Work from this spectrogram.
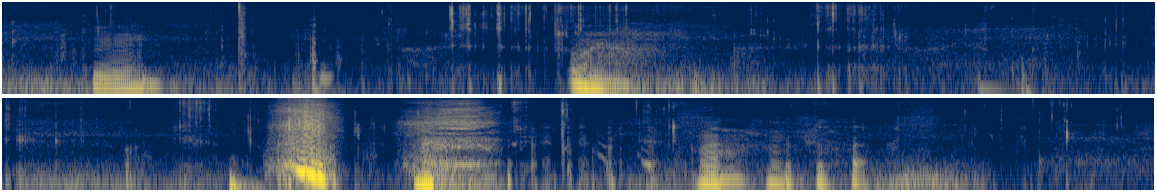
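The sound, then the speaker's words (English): Crisp crunching of restaurant-style tortilla chips from an Aldi bag, with irregular bites and chewing and a few louder crackling bursts in the middle, alongside intermittent quiet talk. “of a dollar bag of chips from Aldi, restaurant style. It tastes even better with all these sounds.”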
